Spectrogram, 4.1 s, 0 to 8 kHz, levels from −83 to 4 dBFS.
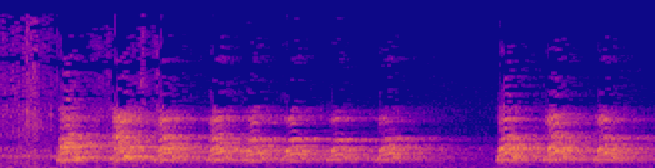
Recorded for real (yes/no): yes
